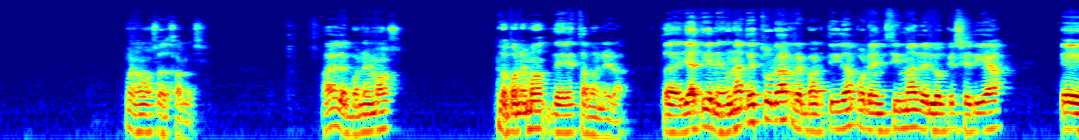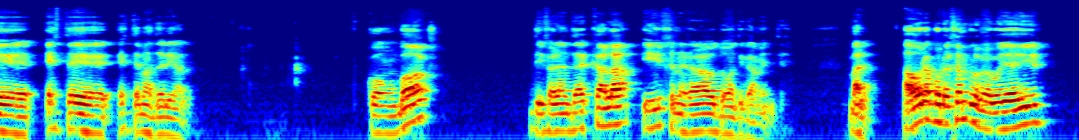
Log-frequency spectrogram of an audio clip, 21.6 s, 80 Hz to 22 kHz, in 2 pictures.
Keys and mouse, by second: 0.8-21.5 ctrl+middle drag.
